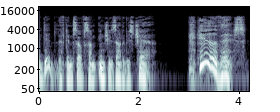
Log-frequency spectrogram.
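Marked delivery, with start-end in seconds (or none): 3.2-4.1 high, exasperated cry; helpless exclamation. A narrator's reading. Mister Pocket exclaiming to the elements, helpless. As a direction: appeal helplessly to the heavens. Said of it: "he helplessly exclaimed to the elements".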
